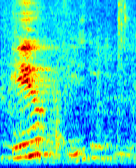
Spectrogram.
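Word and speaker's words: ευ: All right, then we have epsilon upsilon. All right, that's the most difficult one. U. Some people say U like in feud. That's okay to say it that way.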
